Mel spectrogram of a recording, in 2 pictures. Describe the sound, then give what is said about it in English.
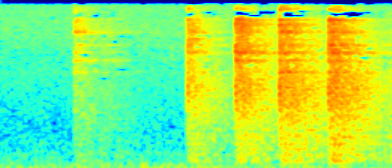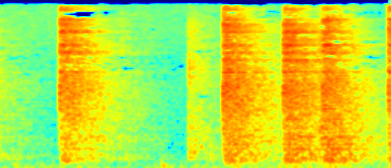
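Loud hammer blows ring out in a large car repair garage in Sloane Mews, about a dozen sharp metallic strikes in uneven bursts, each one clanging and then fading before the next. No one speaks. “It's a large garage. They do a lot of repair work.”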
